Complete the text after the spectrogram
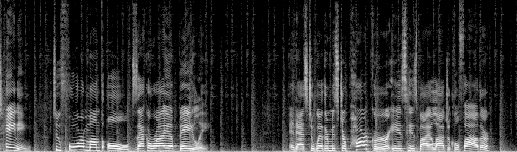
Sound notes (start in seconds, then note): none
